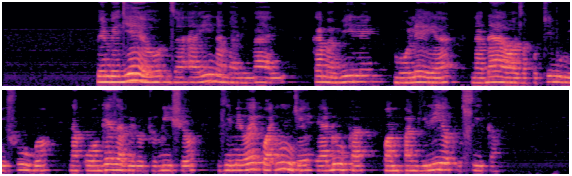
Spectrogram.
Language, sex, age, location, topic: Swahili, female, 25-35, Dar es Salaam, agriculture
